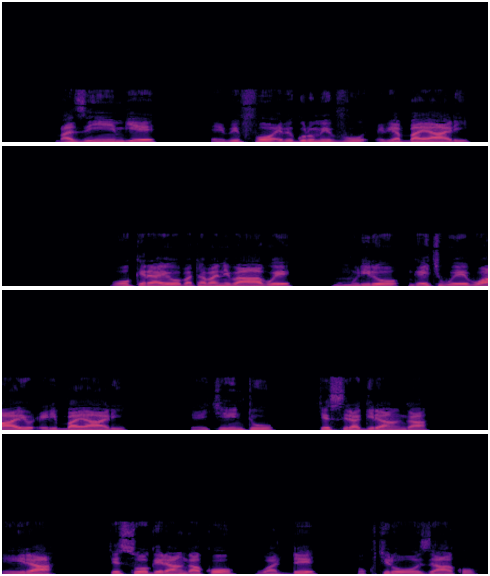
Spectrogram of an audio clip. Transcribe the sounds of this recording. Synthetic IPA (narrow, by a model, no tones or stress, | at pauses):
βaziːmbje̞ː | βifo̞eβiɡulumivue̞βjabːajaːli | βo̞ːke̞ɾajo̞βataβaniβaːβwe̞ | mumuliɾo̞ŋɡe̞ːciβwe̞ːβwaːjo̞ʔe̞ɾibːajaːli | eciːntu | ce̞siɾaɡiɾaːŋɡa | e̞ɾa | ce̞so̞ːɡe̞ɾaːŋɡako̞ | wadːe̞ | oku̥ciɾo̞wo̞ːzaːko̞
